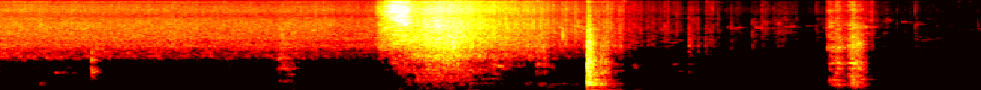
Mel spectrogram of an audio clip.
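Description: Spice paste of turmeric, green chilli paste and chilli powder sizzles steadily in hot oil in a steel kadai. About four seconds in, water is poured in and sets off a loud burst of hissing that fades away. A sharp knock follows, the sizzling dies down, and there is one more brief clatter near the end.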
